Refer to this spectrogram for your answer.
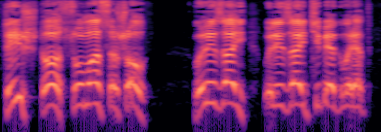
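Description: A man playing a shrill, flustered young train conductor. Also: big pitch swings, moderate pace, dry recording. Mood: tearful scolding. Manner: shouting, tearful scolding.

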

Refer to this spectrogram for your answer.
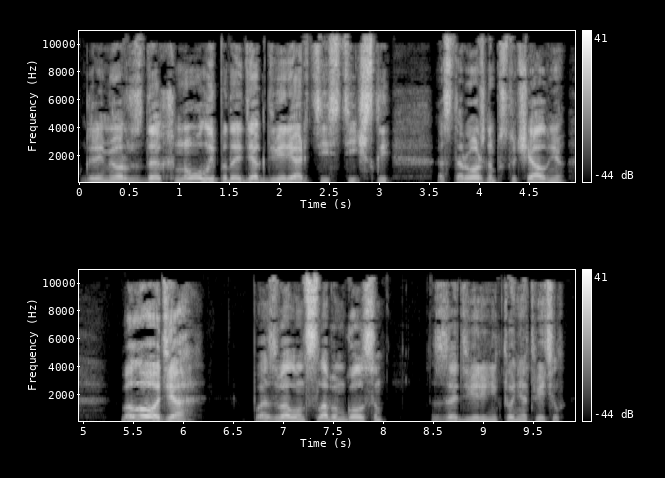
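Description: A man narrating a story aloud with expressive, animated reading. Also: low voice, moderate pace, no echo, clean studio sound.

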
